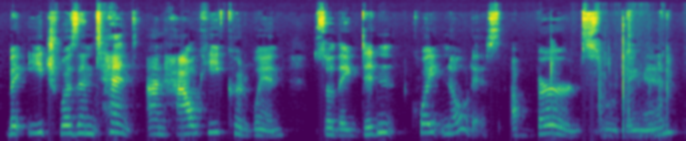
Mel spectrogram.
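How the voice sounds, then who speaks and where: A woman reading a picture book aloud for young children, expressive and dramatic, with chatty asides to her listeners. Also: fairly high pitch. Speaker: children's read-aloud presenter. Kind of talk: animated storybook read-aloud for young children.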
